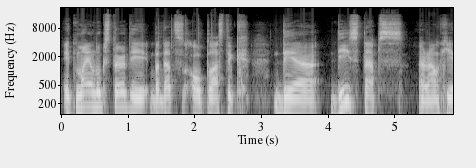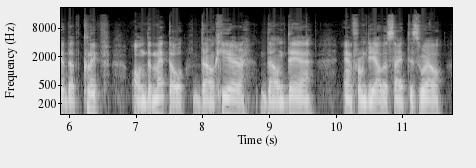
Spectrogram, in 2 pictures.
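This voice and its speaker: A man explaining a car repair as he works on it, thinking aloud in halting phrases and getting out of breath from the effort. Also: medium pitch, fairly even intonation, fairly bright tone. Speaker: DIY car repair presenter. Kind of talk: hands-on repair tutorial.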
